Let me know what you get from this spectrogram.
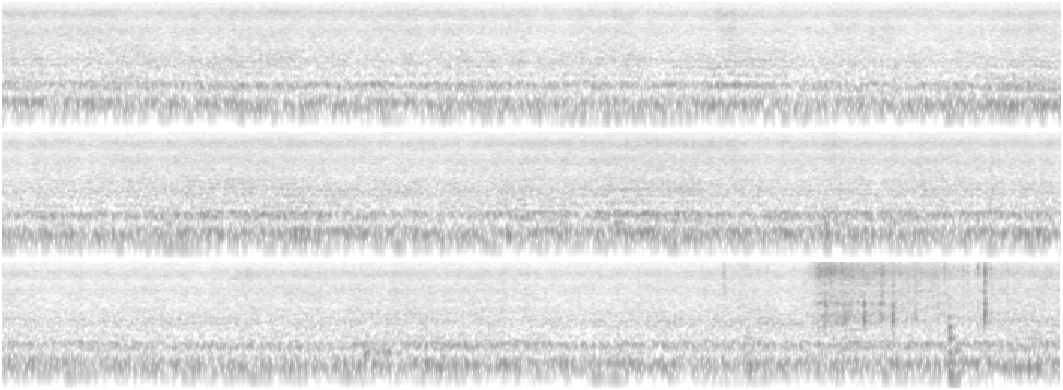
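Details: Honey bees busy at an established hive on the first warm day of spring in Michigan, gathering pollen from tree buds; a steady low droning hum runs throughout, with faint clicks near the end.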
